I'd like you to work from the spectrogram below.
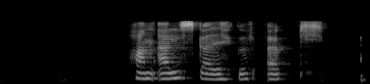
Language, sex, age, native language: Icelandic, female, 7, Icelandic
